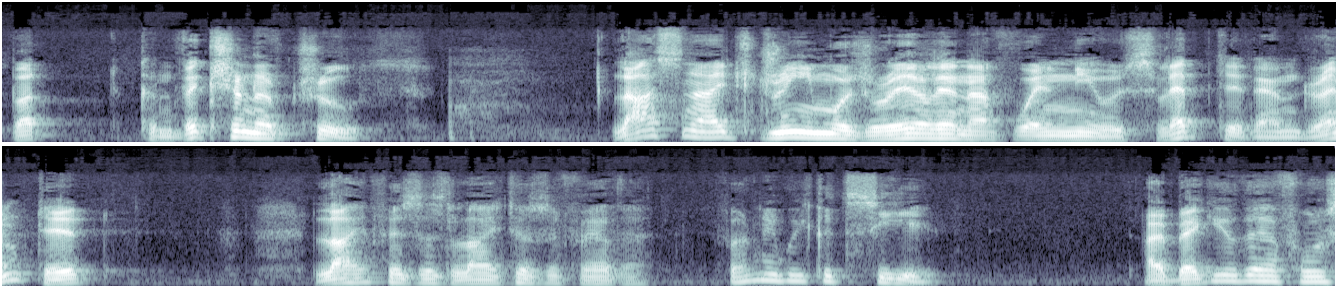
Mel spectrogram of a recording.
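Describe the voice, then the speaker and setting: Deep, deliberate old grandfather king. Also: a bit bright, full character voice. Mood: pleading. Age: older. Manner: deliberate, earnest, entreating. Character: aged grandfather, former king, cautious and pleading. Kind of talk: classical radio drama acting.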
